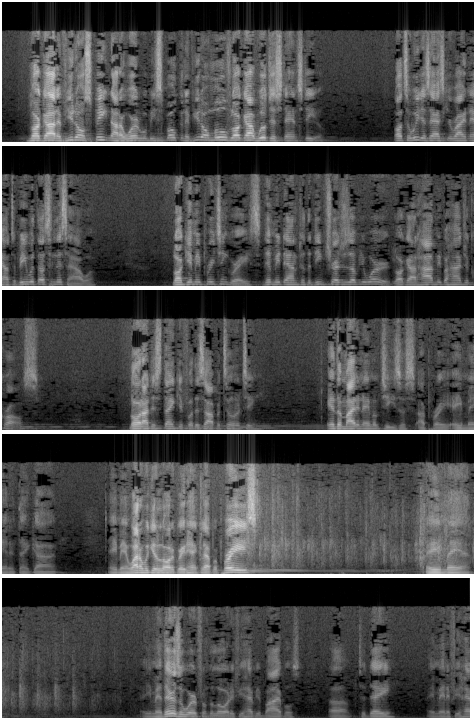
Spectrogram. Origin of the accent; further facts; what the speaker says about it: Roxton, Texas, United States; Now, y'all know I'm from Roxton. This is home.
